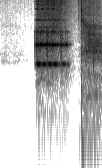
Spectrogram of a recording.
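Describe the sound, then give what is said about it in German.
An alarm clock rings with a bright, high electronic tone in two loud bursts, the first about half a second long, then a short gap and a second burst. No one speaks. “Moment, mein Wecker klingelt.”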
